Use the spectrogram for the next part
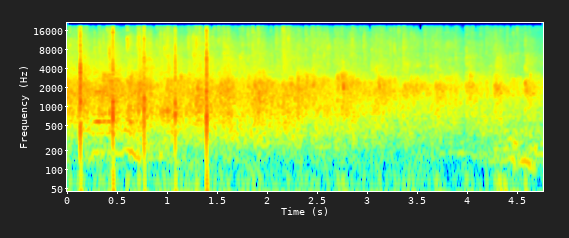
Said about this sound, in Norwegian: Ja, vi kan klappe for Alexi. Veldig bra. Tusen takk.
